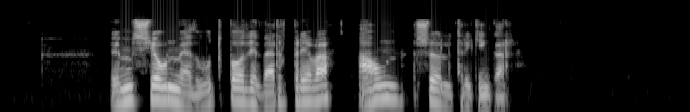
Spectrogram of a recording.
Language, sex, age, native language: Icelandic, male, 60-69, Icelandic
